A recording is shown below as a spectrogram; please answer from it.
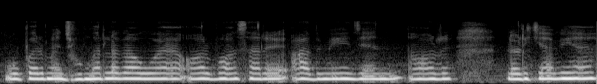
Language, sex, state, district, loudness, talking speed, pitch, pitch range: Hindi, female, Punjab, Kapurthala, -11 LUFS, 150 wpm, 260 Hz, 255-265 Hz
